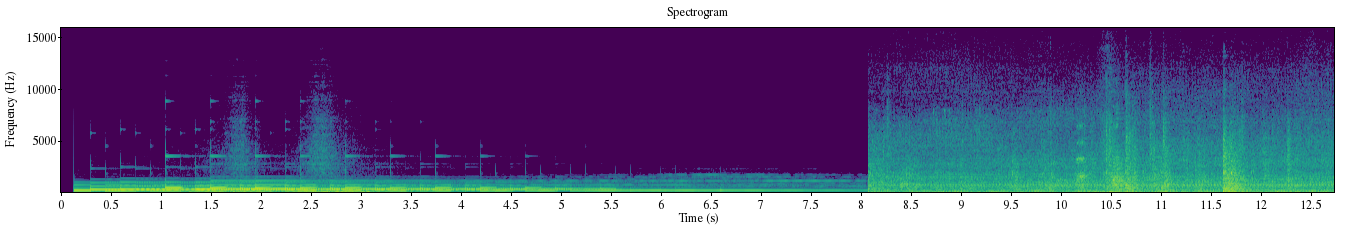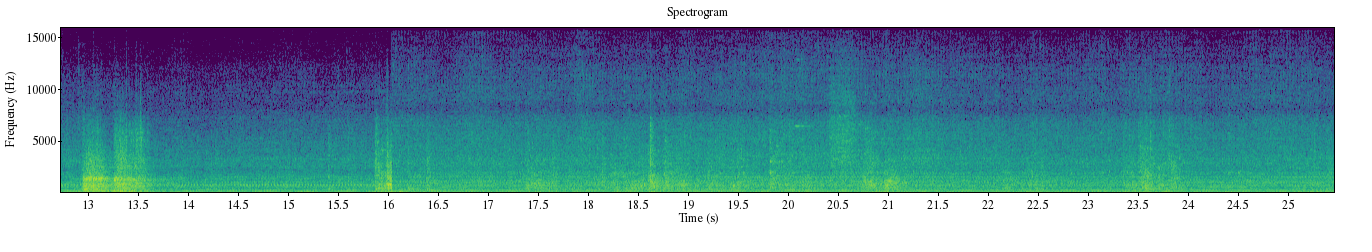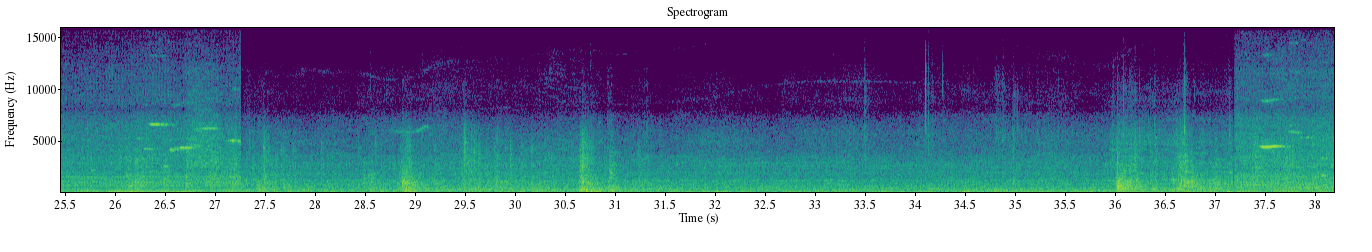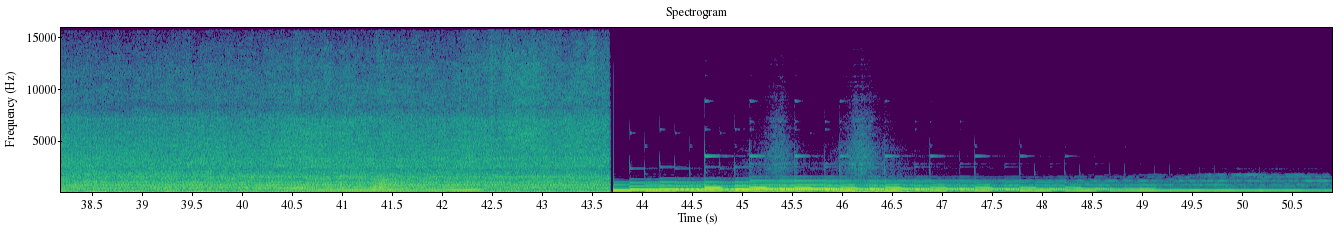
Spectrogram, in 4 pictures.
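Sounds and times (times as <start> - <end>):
heavy diesel machinery running: 8.1 - 43.7.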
